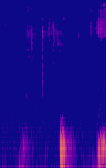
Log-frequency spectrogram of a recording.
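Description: Near silence with a few faint, sparse clicks and one short soft sound a little over a second in.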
